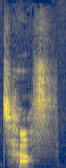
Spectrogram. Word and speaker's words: tough: Pronunciation, tough.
